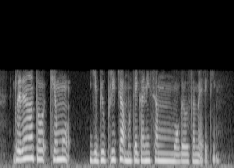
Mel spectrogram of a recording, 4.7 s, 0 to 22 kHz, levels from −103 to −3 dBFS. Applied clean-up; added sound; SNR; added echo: none; none; none; none.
